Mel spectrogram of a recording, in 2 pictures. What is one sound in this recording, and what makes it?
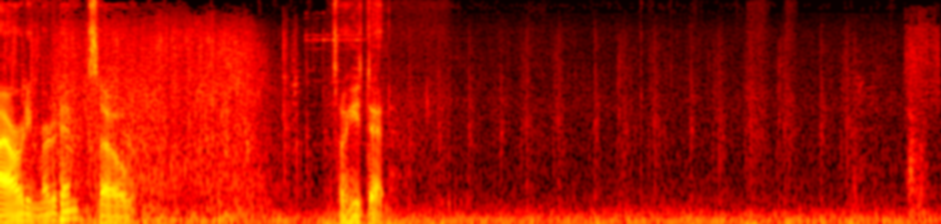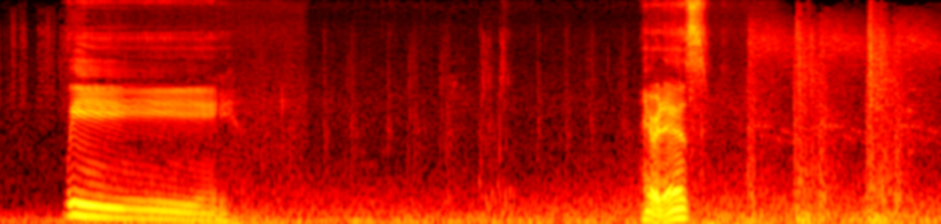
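A blaster fires sharp energy shots.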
